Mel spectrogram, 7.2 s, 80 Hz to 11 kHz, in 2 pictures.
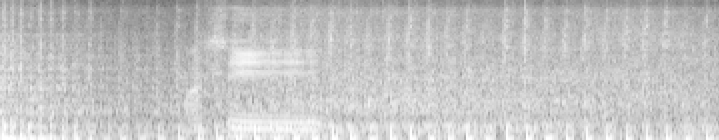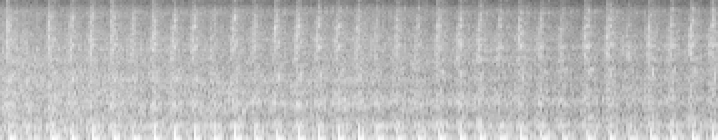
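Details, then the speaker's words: Standard 2012 Honda Tiger Revo, long unused: single-cylinder idle with quick even ticking ("tek tek") beat, then revs cleanly and drops back smoothly; normal revving. "Galak banget, suaranya masih ada tek tek tek tek tek."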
